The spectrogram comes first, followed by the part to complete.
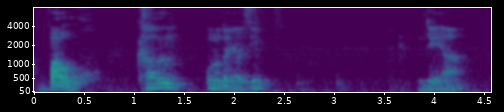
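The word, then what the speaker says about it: Bauch: da Bir diğer örnek deya bauh mesela karın demek deya bauh kalın onu da yazayım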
